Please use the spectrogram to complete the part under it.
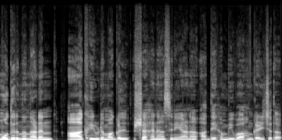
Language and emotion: Malayalam, neutral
